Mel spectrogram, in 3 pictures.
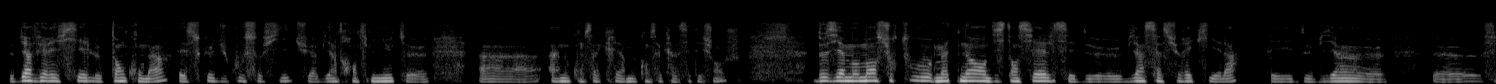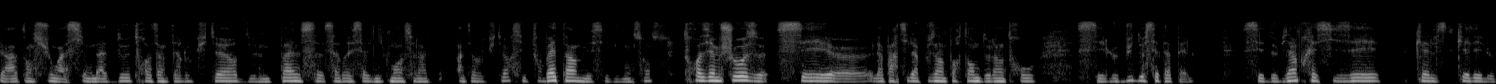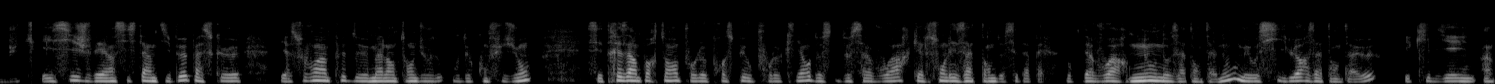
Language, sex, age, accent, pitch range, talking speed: French, male, 20-39, French, 140-160 Hz, 205 wpm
